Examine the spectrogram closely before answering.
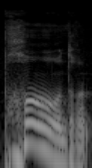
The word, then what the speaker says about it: prend: And then the verb prendre is the last thing that we were looking for. And it's conjugated, obviously, in the third person. So it's P-R-E-N-D. Hein? Remember, prend. You don't pronounce the final D.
